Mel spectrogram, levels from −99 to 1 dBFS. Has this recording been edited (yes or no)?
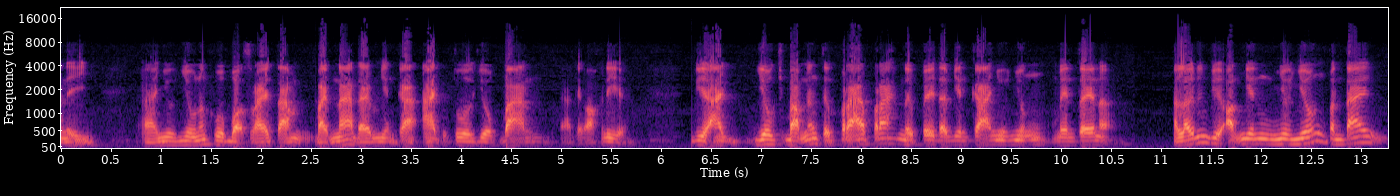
no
